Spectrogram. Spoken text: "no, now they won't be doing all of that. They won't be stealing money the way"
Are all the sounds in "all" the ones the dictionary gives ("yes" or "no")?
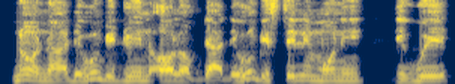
yes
